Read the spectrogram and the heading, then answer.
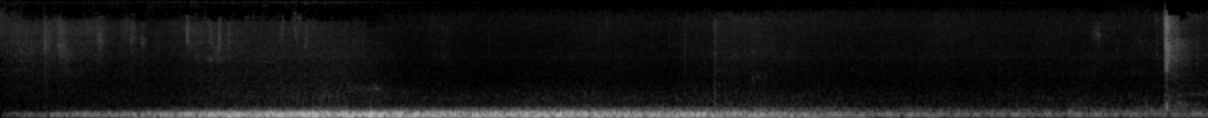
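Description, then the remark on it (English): A steady low hum from a loudspeaker builds up and holds, then noticeably drops in loudness partway through as students slowly move a second cancellation speaker, which plays the opposite anti-noise signal, close to the first. The hum continues at a softer level until the end. No one speaks. “And as I turn both sound sources on, and my students slowly move the cancellation speaker close to the first, everyone, no matter where you are seated, will hear it get quieter.”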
